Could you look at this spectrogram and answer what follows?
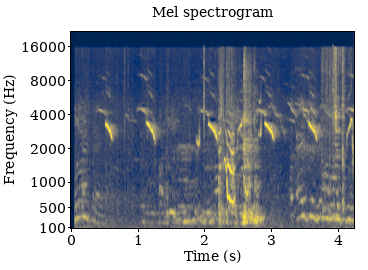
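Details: Francolin (teetar) chicks of a francolin family feeding in care, giving thin, high, downward-sliding peeps spaced about half a second apart, with brief clatter and rustling midway.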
